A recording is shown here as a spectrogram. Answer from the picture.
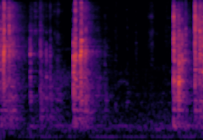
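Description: Thin plastic battery cover of a Samsung Galaxy S smartphone clacking as it is handled and laid on a wooden table: two short, sharp plastic clatters about a second apart.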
